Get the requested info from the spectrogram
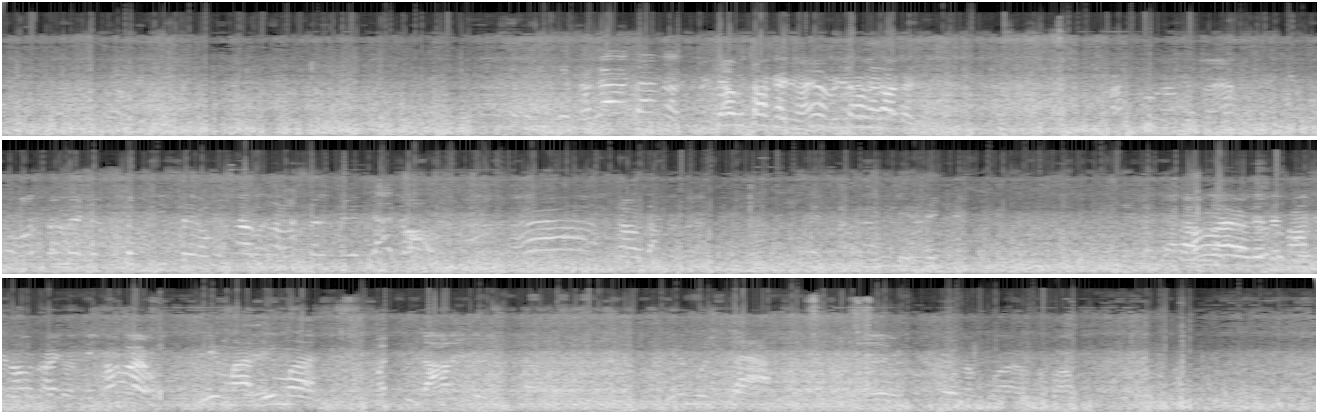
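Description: A fishing boat's engine running with a loud, steady low rumble. Men's voices call out over it several times.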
